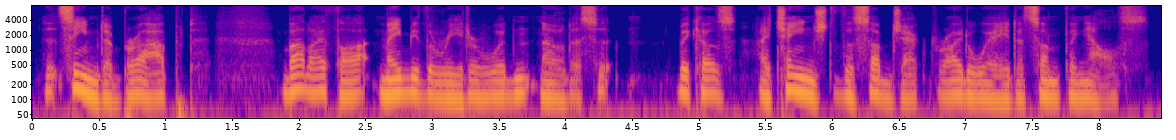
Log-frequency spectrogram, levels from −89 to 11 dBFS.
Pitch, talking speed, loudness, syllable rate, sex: 120 Hz, 155 wpm, -21 LUFS, 5.1 syllables/s, male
